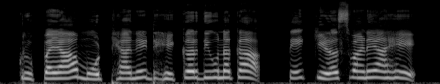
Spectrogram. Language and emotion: Marathi, disgusted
